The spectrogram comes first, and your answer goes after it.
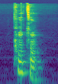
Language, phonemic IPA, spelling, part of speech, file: French, /pɔ̃.tɔ̃/, ponton, noun, LL-Q150 (fra)-ponton.wav
- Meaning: 1. pontoon 2. pontoon (floating structure supporting a bridge or dock) 3. pontoon (the boat)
